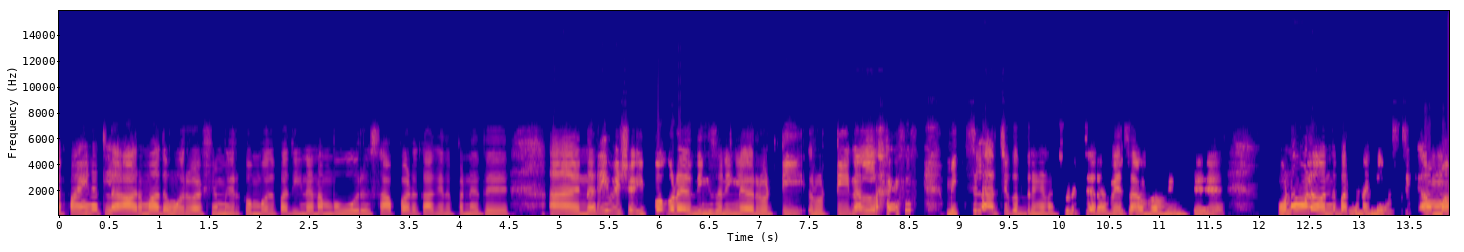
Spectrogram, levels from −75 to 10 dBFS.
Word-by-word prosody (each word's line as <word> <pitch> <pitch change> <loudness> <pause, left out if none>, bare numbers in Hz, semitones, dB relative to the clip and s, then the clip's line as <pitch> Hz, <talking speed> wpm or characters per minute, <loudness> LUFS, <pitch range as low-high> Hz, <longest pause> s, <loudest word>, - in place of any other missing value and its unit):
பயணத்துல 265 0 +1
6 220 +1 +1
மாதம், 250 +3 +2
1 210 -1 -4
வருஷம் 240 +4 -5
இருக்கும்போது 200 0 -5
பார்த்தீங்கன்னா, 195 +1 -4
நம்ப 200 +1 -4 0.2
ஊரு 235 0 -3
சாப்பாடுக்காக 190 -1 -1
இது 185 - -9
பண்ணது. 175 -1 -5 0.6
அ - - +6 0.3
நெறைய 370 - +1
விஷயம் 260 -8 +1
இப்ப 285 +6 +1
கூட 290 - +5 0.2
நீங்க 225 +1 -3
சொன்னீங்களே 205 -2 +1
ரொட்டி, 210 +5 -2 0.3
"ரொட்டி 190 +10 -2
நல்லா 230 +3 +3 0.7
மிக்ஸியில 430 +11 +1
அரைச்சு 260 +3 -3
குடுத்துருங்க. 210 -3 -3
நான் 190 - -14
குடுச்சிட்ற 265 -2 0
பேசாம." 210 0 +1
அப்டின்ட்டு 195 -2 -3 0.8
உணவுல 440 -3 +7
வந்து 300 +2 -2
பார்த்தீங்கன்னா, 270 0 0
யோசிக் 335 0 -13
ஆமா 245 -3 +5
220 Hz, 145 wpm, -22 LUFS, 200-265 Hz, 0.8 s, உணவுல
